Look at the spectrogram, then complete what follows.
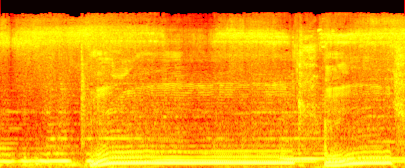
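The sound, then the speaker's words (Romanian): A voice imitates a mosquito's buzz, a loud, steady nasal drone that holds for several seconds, with two brief swooping dips in pitch before settling back into the whine. “Mai facem ca țânțarul de la...”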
